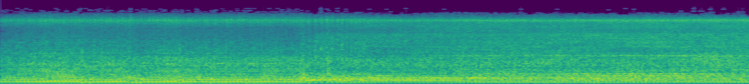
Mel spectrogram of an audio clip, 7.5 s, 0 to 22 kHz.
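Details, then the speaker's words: Craftsman LT1000 lawn tractor with a new drive belt, greased spindles and sharpened blades: the engine runs at steady high speed and the mower deck engages with an even whir, no squeal or knocking. "So here's the moment of truth. I guess I'm going to start it up and see if I can ruin some mower deck belts."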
